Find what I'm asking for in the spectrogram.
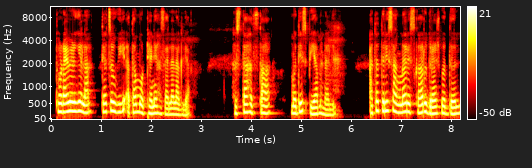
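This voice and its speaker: A woman narrating a story in a steady, expressive reading. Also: mid-range voice.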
